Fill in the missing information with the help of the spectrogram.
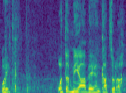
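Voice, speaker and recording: An actor playing a hard-bitten warrior in a video game cutscene. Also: male voice, mid-range voice, expressive, normal speed, vocal fry, fairly bright tone, a little hiss or hum. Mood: concerned.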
